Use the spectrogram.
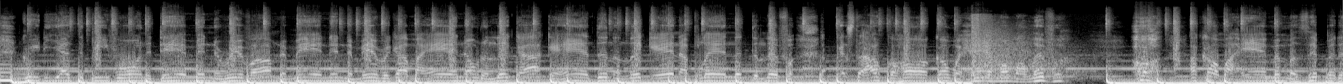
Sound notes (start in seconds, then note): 9.6 gunshot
